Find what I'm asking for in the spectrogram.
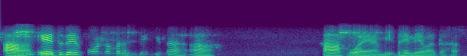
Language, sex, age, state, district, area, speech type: Sanskrit, female, 18-30, Kerala, Thiruvananthapuram, rural, conversation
